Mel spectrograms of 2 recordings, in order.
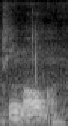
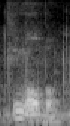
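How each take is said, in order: Both takes have the same delivery.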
